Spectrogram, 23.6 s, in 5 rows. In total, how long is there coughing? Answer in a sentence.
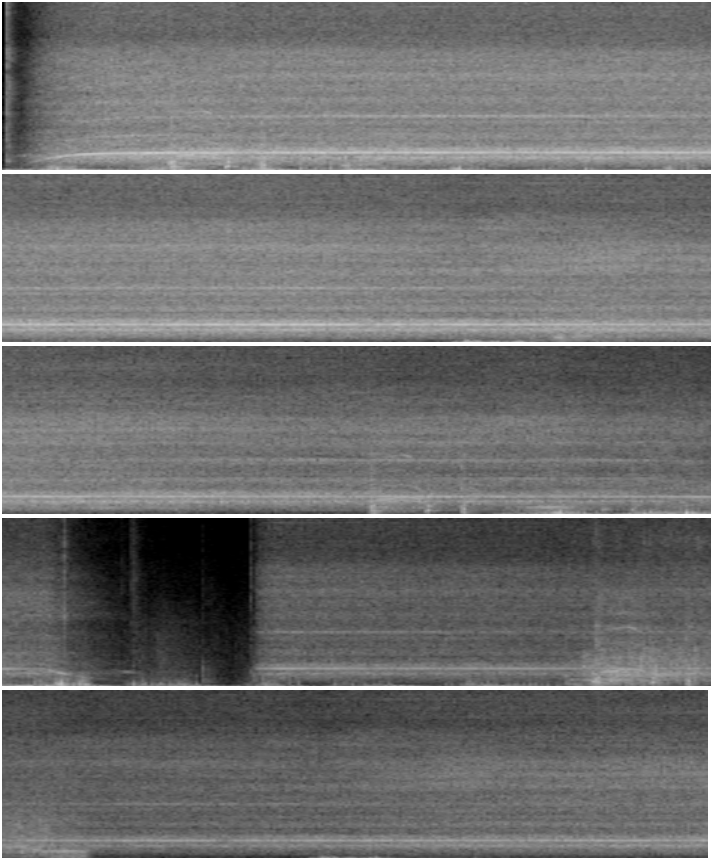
The coughing can be heard for 4 seconds in total.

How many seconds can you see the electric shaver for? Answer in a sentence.
You can't hear the electric shaver here.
